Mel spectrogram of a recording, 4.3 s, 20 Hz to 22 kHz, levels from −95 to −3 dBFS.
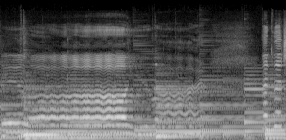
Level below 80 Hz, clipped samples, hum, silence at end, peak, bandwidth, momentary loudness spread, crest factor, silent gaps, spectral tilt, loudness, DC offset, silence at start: -46 dBFS; under 0.1%; none; 0 s; -8 dBFS; 14.5 kHz; 10 LU; 14 dB; none; -6 dB/octave; -23 LUFS; under 0.1%; 0 s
